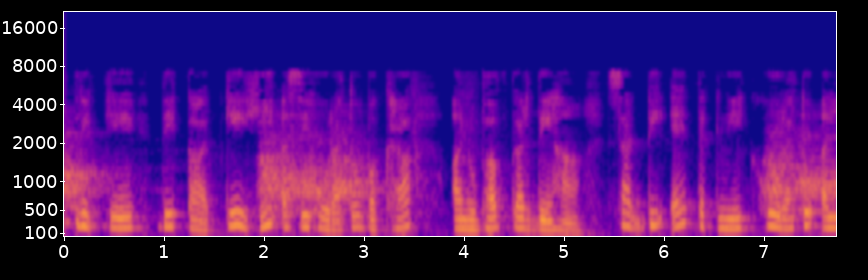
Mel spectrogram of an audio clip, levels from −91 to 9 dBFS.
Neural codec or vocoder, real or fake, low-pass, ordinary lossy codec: none; real; 7.2 kHz; MP3, 32 kbps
